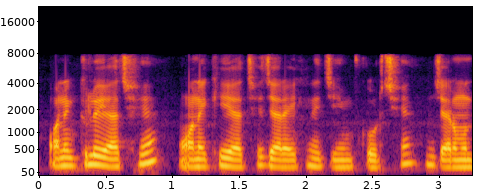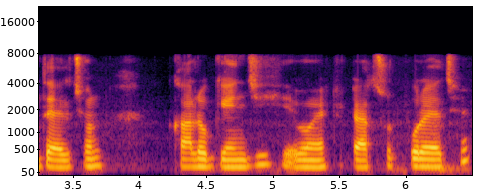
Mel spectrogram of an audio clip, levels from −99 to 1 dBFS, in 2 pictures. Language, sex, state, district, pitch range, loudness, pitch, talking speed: Bengali, male, Odisha, Malkangiri, 130-155 Hz, -14 LUFS, 140 Hz, 165 wpm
